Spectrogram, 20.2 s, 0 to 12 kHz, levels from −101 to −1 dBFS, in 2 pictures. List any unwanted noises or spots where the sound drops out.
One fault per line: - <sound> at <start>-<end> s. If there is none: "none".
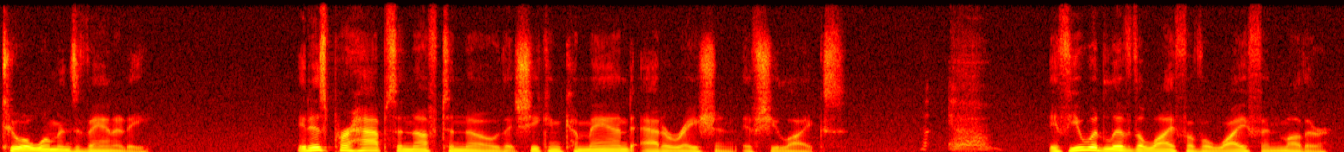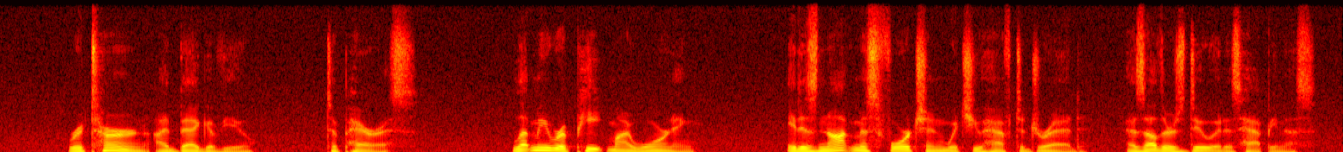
- throat clearing at 6.6-7.5 s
